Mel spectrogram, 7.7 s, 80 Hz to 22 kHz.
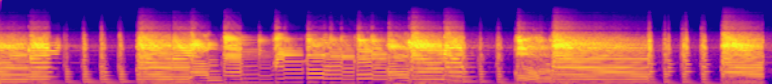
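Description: Electric guitar through the Amplitube 5 amp simulator, without a pedal, gain around 4, playing a lively riff of quick chords and single notes in a crunchy overdriven tone, close and continuous.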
